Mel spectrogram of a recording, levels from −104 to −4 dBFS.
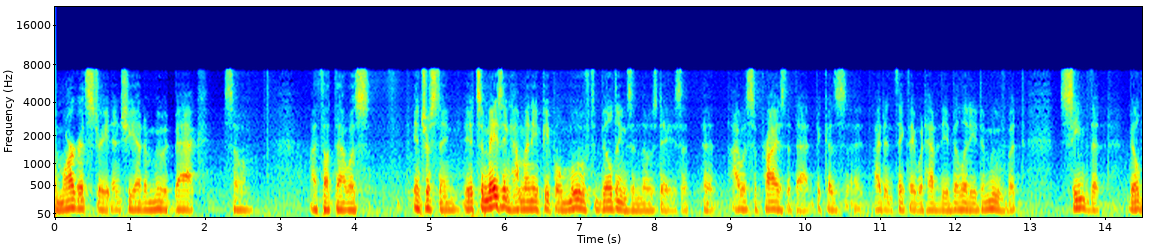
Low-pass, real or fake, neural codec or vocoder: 7.2 kHz; fake; codec, 16 kHz, 0.4 kbps, LongCat-Audio-Codec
